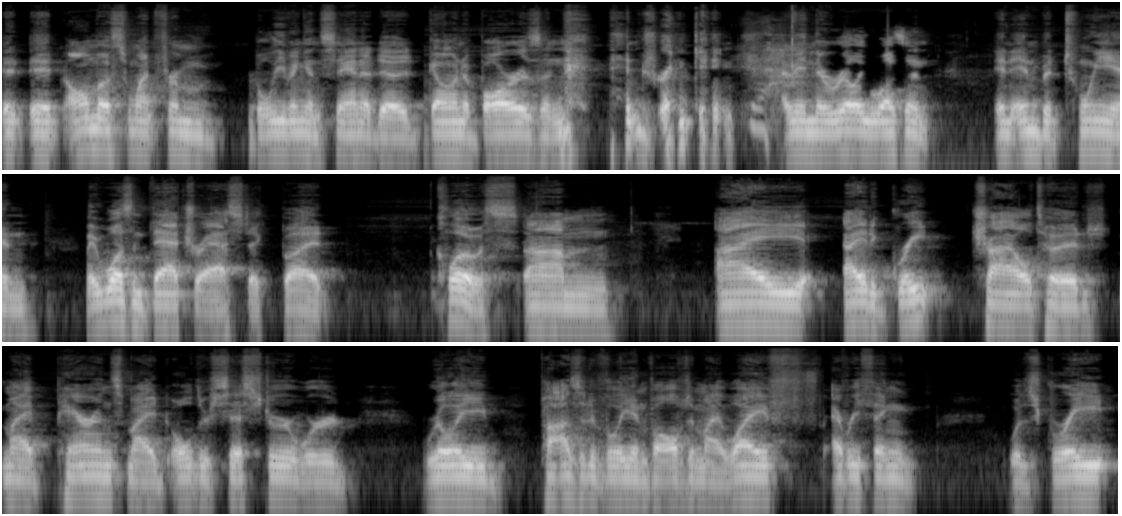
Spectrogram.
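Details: Adult man speaking; ordinary speech.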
